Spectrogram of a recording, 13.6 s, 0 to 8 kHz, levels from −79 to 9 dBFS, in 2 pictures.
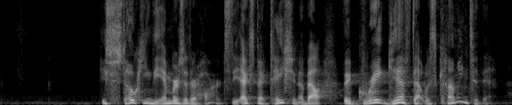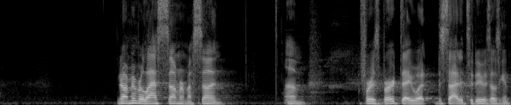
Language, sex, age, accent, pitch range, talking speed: English, male, 30-49, American, 130-185 Hz, 170 wpm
